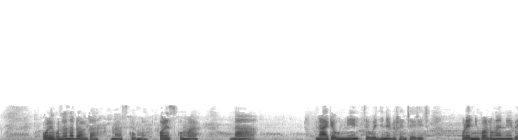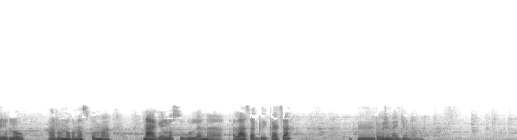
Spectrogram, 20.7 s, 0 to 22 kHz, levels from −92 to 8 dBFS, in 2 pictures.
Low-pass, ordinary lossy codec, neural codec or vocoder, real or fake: 5.4 kHz; MP3, 24 kbps; none; real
